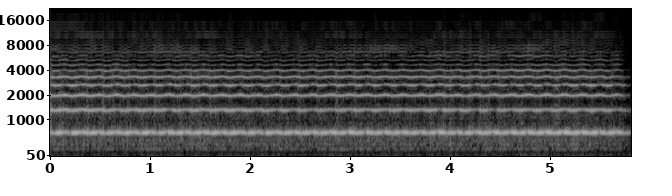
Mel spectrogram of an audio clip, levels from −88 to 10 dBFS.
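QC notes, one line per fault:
Throughout, Opus compression. The music sounds rough and grainy, and sustained tones have a noisy, hashy texture. The damage is plainly audible. The top end still reaches about 20 kHz, so the sound is not muffled. The likely cause is Opus in its music mode running short of bits, which fits a rate near 16 kbps. The encoder keeps each band's energy but fills detail with copied lower bands or noise.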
